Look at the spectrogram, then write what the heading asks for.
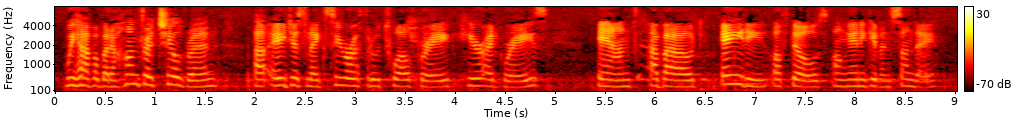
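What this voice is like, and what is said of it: Noticeable accent. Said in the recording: “She's having a hard time over there with my accent”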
